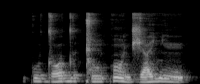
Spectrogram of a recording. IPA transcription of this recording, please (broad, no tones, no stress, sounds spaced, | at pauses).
k u d ɔ d ʊ ǁ õ k ɔ̃ d͡ʒ a ʎ ẽ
